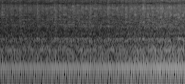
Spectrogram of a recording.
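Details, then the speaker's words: Car after repair (pump another mechanic condemned was apparently not the fault): steady, even low idle with deep exhaust note from a dented exhaust and no whine; belt-drive noise gone, running normally. "ó acabou o problema só o escapamento do meu que tá batida aqui aí faz um barulho mais grave mais aquele acabou"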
